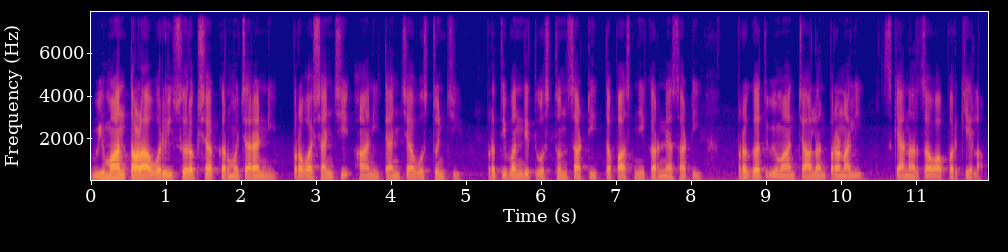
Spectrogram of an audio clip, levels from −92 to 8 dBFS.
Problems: constant background noise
